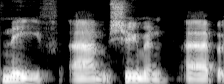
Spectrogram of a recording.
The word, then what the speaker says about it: Nev: called I think it's Neve Schuman uh but his first name is spelled Nev so I've normally mispronounced it as never but his name is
